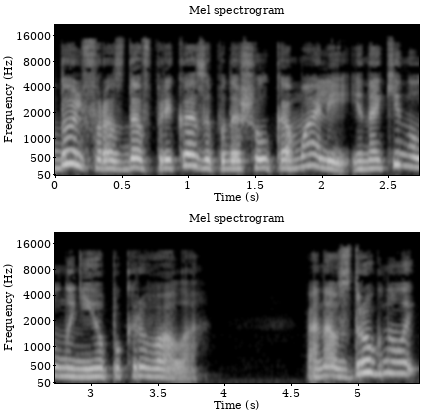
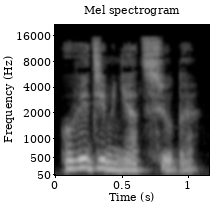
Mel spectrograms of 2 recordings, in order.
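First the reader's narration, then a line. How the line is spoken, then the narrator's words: Girl's quiet plea. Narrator (Russian): тихо попросила девушка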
